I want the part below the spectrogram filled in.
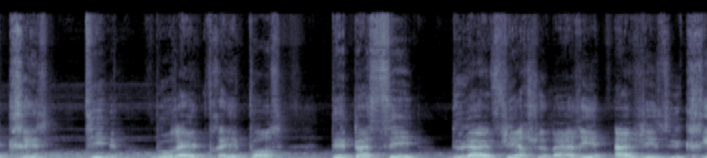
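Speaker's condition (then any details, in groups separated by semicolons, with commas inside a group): Multiple sclerosis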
